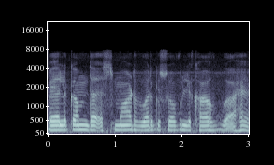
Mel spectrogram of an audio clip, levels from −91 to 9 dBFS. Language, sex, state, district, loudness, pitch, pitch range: Hindi, male, Chhattisgarh, Bilaspur, -17 LUFS, 155 Hz, 150-160 Hz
